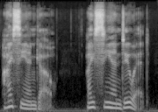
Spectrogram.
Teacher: The positive word can is almost always reduced to the schwa sound. It sounds like CN.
